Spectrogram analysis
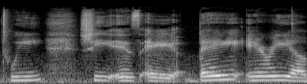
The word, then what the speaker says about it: Thuy: luck by Twee now she spills it t-h-u-y but don't it up she pronounces it tweet she is a Bay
